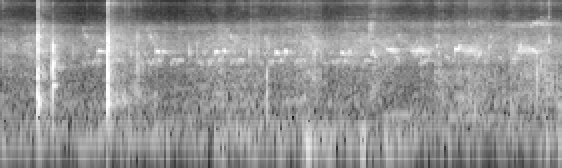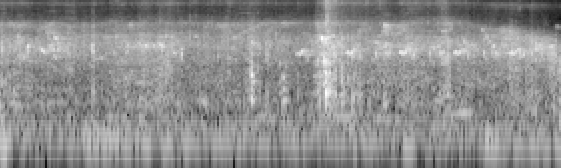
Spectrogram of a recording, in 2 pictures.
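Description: Outdoor ambience with bird calls chirping in the background. Sharp knocks come twice in the first second and once more about five and a half seconds in.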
